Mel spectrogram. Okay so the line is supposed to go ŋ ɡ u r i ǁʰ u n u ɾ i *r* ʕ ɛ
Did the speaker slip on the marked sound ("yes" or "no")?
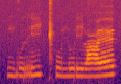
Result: yes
